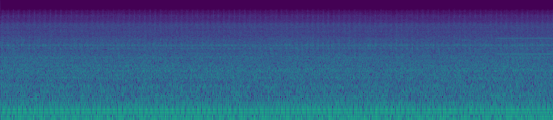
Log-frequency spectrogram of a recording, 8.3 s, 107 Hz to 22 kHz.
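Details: Warm 1954 Dodge Coronet Suburban two-door wagon with a Poly V8 (not a Hemi), revived after 42 years in a garage, on recycled premixed antifreeze and not leaking; steady, even idle with a smooth low pulse and no valvetrain ticking; healthy.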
